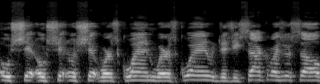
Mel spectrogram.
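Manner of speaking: ordinary talk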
